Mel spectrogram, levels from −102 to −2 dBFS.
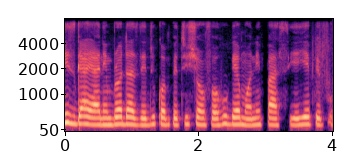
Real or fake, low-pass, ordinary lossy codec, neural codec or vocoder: real; 7.2 kHz; none; none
